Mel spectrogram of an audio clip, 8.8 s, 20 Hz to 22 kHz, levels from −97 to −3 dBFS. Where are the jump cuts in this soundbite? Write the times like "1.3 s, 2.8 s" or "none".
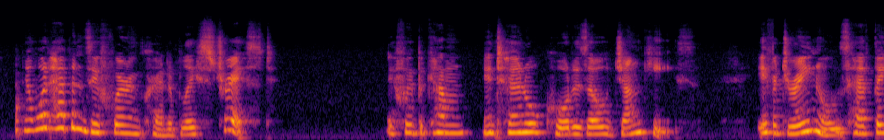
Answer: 4.7 s, 7.7 s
